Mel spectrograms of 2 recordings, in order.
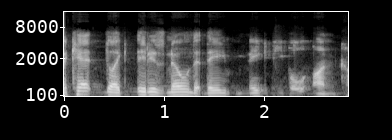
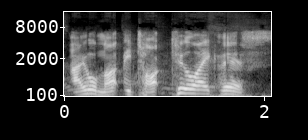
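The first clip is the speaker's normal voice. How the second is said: loud, higher-pitched indignation; offended; 5 semitones higher, 4 dB louder than usual. Acted. Game master's character before storming off, indignant. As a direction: refuse the insult with wounded pride.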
